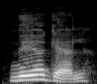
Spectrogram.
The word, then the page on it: mögel: [m'ö:gel]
